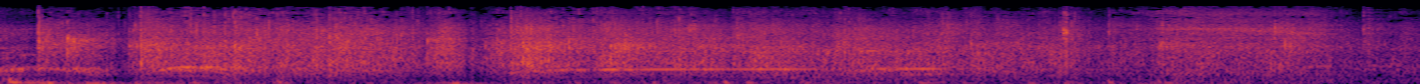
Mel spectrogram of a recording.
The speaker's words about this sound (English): Get a Lord a hand clap.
